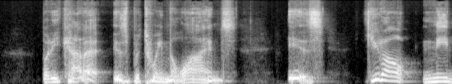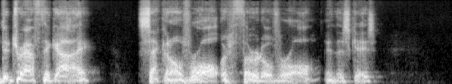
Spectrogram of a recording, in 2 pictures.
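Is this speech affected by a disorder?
Yes: vocal cord surgery recovery; voice still sounds bad to new listeners, best in two weeks, talking painless, not yet back.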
